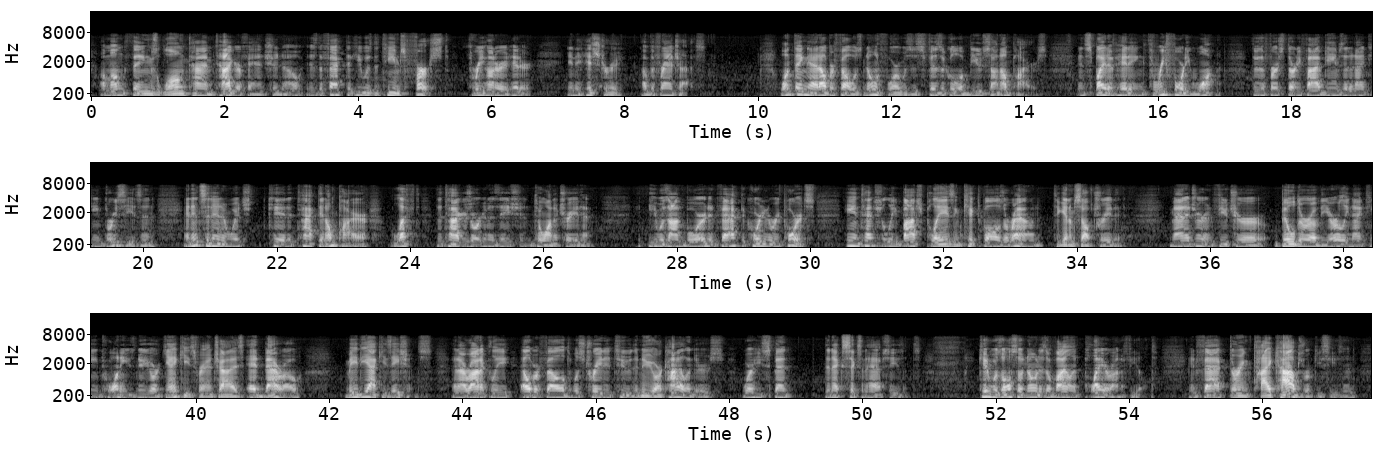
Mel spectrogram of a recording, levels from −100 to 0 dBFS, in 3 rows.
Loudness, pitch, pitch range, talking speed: -23 LUFS, 100 Hz, 90-115 Hz, 150 wpm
